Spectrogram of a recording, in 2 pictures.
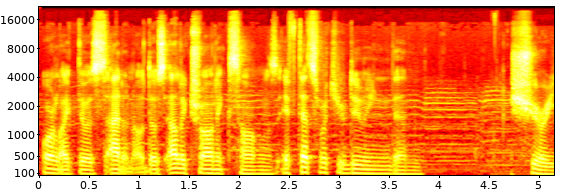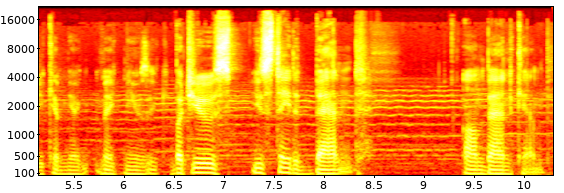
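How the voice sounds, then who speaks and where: A man's voice: sits low, steady tone, a little slow, vocal fry, dark tone, faint music behind. A man in his twenties hosting a casual viewer Q&A, answering in a dry, offhand, self-deprecating way while his voice is giving out. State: losing his voice. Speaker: bass cover channel host.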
